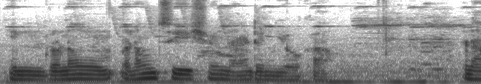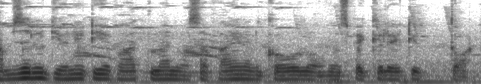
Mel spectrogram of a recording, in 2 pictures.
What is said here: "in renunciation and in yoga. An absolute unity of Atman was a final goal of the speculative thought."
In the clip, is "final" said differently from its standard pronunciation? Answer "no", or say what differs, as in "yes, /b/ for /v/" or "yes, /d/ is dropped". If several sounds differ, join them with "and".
yes, /n/ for /l/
